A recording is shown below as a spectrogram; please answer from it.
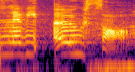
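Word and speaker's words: Leviosa: someone's eye out besides you're saying it wrong it's Levi Oar not Levi Oar what was the difference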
